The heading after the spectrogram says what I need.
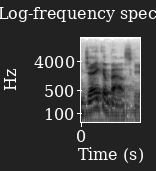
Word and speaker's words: Jakubowski: What's the proper pronunciation? We were just joking off camera about Jakubowski. Jakubowski.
